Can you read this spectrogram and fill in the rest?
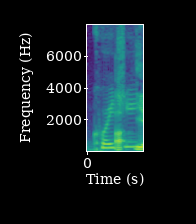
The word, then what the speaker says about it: koji: Koji.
